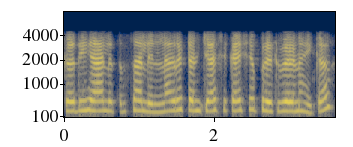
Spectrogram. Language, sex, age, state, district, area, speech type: Marathi, female, 45-60, Maharashtra, Osmanabad, rural, conversation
